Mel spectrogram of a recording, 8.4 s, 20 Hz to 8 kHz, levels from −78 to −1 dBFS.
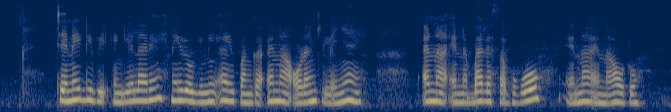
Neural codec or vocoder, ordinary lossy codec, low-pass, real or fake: none; AAC, 32 kbps; 7.2 kHz; real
